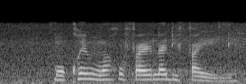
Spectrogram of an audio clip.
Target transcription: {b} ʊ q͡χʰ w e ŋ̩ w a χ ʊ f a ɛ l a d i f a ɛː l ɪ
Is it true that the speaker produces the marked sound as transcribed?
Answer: no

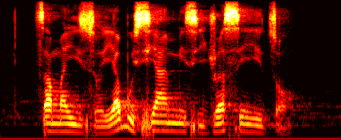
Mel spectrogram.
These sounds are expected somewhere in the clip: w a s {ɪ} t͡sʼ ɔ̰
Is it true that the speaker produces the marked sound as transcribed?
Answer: no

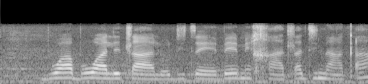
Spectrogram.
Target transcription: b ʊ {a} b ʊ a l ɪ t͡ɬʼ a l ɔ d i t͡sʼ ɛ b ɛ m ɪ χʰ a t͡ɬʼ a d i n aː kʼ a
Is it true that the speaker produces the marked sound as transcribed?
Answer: yes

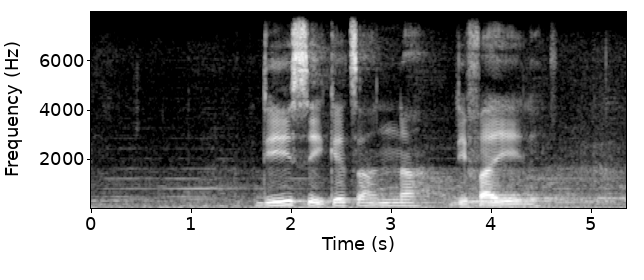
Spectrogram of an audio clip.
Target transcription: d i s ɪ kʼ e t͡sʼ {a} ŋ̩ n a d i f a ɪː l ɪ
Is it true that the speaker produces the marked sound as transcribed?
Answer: yes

